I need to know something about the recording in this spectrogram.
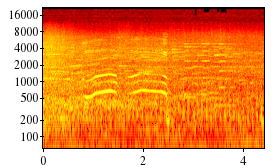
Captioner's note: yells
